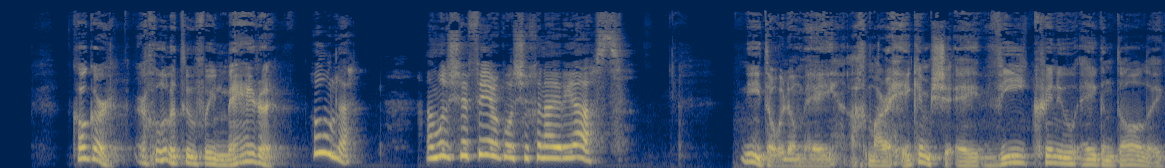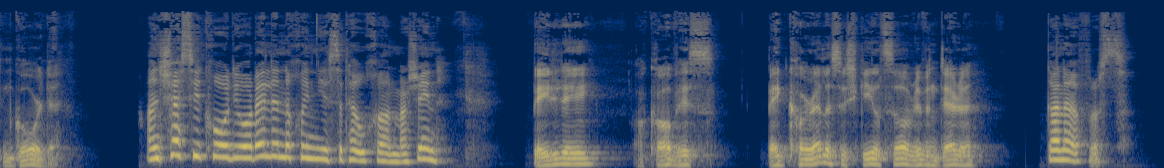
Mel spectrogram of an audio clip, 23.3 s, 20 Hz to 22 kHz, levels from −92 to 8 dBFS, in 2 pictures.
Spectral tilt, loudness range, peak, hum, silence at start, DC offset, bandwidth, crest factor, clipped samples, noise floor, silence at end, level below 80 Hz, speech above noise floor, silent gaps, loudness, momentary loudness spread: -5.5 dB/octave; 5 LU; 0 dBFS; none; 0.75 s; under 0.1%; 17 kHz; 20 dB; under 0.1%; -84 dBFS; 0.4 s; -54 dBFS; 66 dB; none; -19 LUFS; 12 LU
